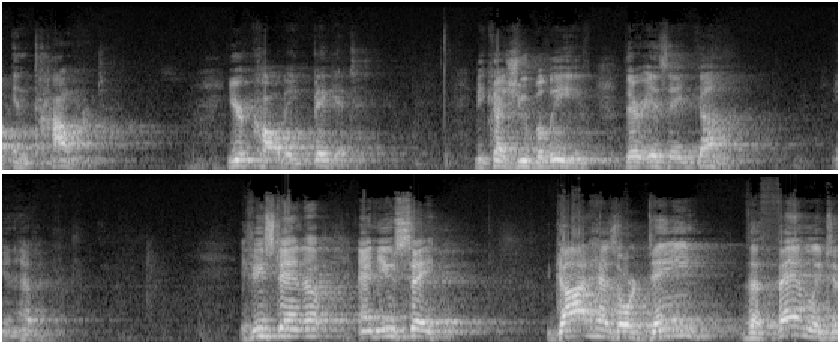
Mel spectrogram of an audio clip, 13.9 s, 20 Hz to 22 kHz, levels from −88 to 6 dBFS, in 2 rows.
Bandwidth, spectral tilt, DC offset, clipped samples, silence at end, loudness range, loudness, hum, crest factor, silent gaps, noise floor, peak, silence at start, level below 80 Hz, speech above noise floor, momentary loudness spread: 14.5 kHz; -4.5 dB/octave; under 0.1%; under 0.1%; 0 s; 9 LU; -14 LUFS; none; 16 dB; none; -51 dBFS; 0 dBFS; 0 s; -58 dBFS; 37 dB; 20 LU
